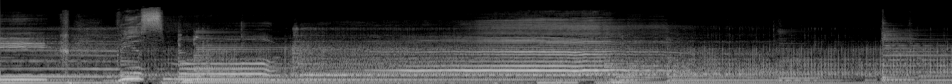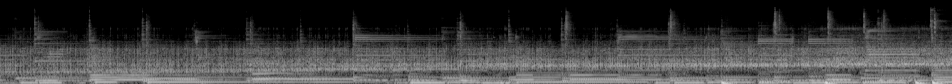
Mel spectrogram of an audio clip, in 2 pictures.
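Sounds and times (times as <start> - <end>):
sustained guitar tones: 0.0 - 19.0
walking electric bass line: 0.0 - 19.0.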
